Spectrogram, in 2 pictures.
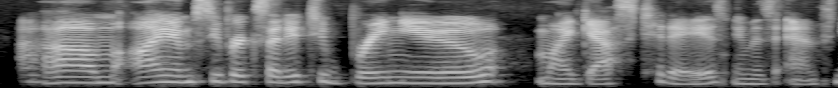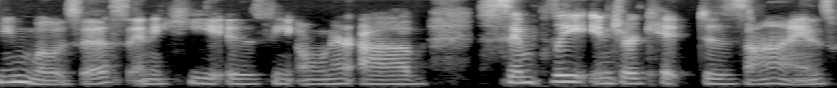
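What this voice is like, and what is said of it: Slightly hoarse, croaky voice. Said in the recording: “I've got a frog in my throat.”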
